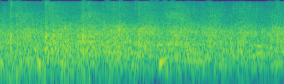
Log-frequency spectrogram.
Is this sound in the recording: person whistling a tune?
no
